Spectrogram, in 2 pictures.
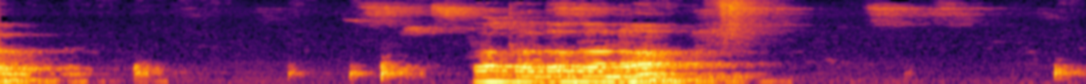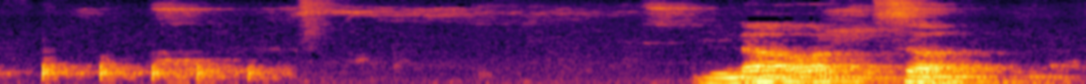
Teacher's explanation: तो ये दंत से उच्चारित होने वाले वर्ण है और इन वर्णों को मूल रूप से कहा जाता है दंतव्य वर्ण।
